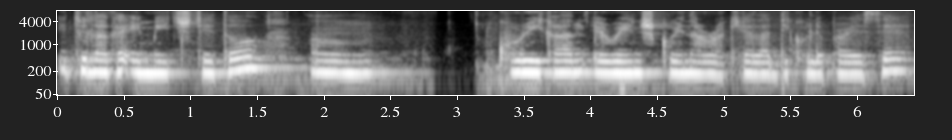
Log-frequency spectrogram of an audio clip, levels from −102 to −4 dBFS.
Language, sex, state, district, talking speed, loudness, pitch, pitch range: Nagamese, female, Nagaland, Kohima, 120 wpm, -15 LUFS, 185 Hz, 180-200 Hz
